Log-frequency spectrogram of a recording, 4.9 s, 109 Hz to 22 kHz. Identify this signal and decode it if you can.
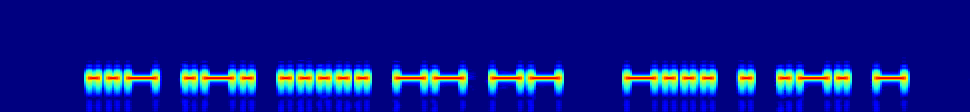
Morse code, heard as a keyed tone, about 25 wpm, 550 Hz. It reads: UR5MM BERT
